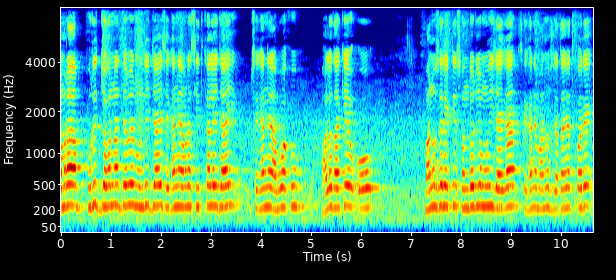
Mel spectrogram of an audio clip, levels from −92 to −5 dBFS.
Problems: constant background noise, background conversations at intervals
